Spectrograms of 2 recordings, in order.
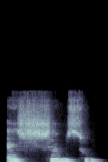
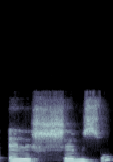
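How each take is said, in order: First: The L merges into a doubled sh sound. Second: The L of the article is clearly pronounced. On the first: The speaker calls it right. "Le lem, je le prononce pas. Je vais dire esh-shamsu" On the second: The speaker calls it wrong. "je vais pas dire el-shamsu. Je ne dis plus el"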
